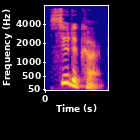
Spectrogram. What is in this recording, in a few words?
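"pseudocarp", British English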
